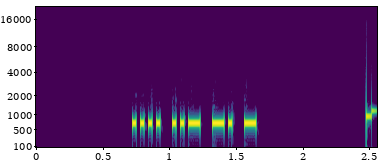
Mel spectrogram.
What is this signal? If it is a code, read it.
Morse code, heard as a keyed tone, about 38 wpm, 700 Hz. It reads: HUNT
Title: Sentences from Top 1600 Words - New Word Drill - 40wpm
